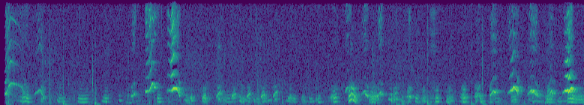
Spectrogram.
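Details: Two-week-old White English Cream Golden Retriever puppies just opening their eyes, a litter producing a busy overlapping chorus of short squeaks, whines and grunts, with a few higher, louder squeals near the end.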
